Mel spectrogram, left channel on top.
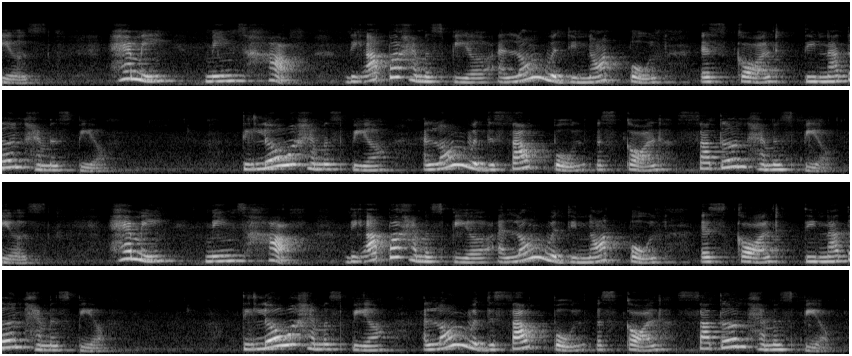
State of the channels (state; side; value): normal; both; correlation 0.83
